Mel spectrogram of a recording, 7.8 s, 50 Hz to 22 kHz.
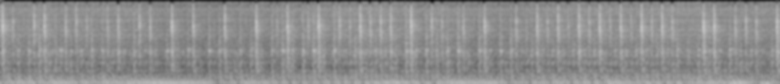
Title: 350z spun bearing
